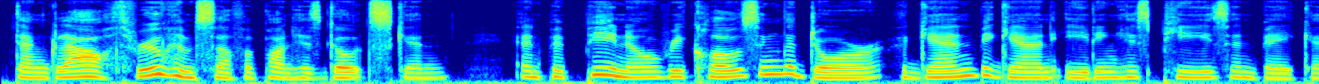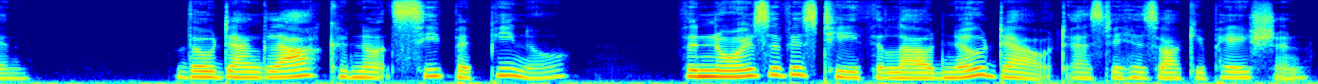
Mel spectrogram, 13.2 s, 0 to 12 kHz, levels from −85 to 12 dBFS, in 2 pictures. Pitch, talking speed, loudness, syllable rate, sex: 200 Hz, 170 wpm, -19 LUFS, 5.1 syllables/s, female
